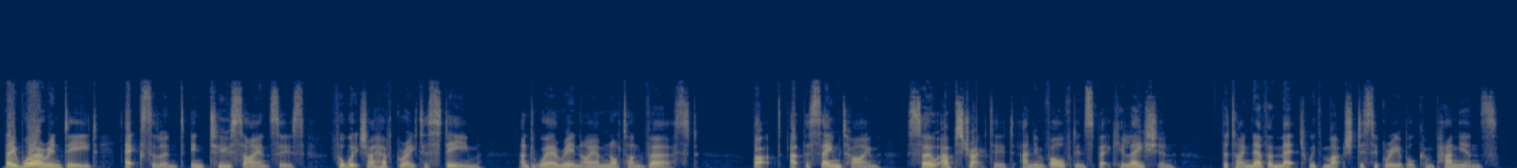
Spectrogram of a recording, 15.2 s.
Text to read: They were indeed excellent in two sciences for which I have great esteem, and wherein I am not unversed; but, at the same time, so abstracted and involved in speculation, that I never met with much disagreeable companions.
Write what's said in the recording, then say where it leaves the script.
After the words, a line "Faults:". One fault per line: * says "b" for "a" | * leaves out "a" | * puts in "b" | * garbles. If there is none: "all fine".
They were indeed excellent in two sciences for which I have great esteem, and wherein I am not unversed; but, at the same time, so abstracted and involved in speculation, that I never met with much disagreeable companions.
Faults:
all fine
